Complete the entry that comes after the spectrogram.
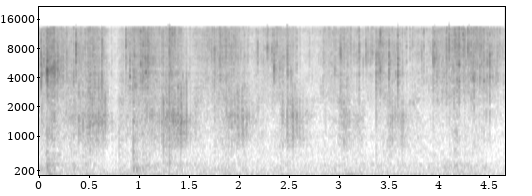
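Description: Hands with long pink nails crush and crumble dry teal-green soap curls and shavings, small hollow-rolled solid pieces, between palms and fingers. A continuous bright, dry crinkling crunch with many quick crackles rises and falls in waves, with almost no low end.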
